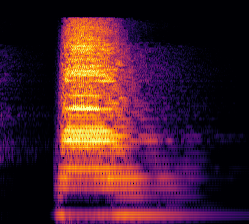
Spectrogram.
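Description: Reveal Sound Spire software synthesizer previewing a preset: a single low, buzzy held note starts about half a second in and slowly fades.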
